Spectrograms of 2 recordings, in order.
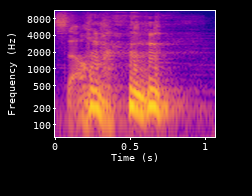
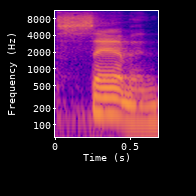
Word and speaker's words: salmon: had has pronounced it salmon because Czech is an entirely phonetic language so they read everything the way it's spelled so when you tell them actually it's pronounced salmon they look at you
